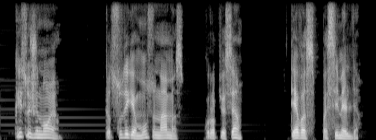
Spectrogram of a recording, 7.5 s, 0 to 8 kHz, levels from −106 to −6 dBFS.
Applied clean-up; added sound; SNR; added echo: classical method spectral subtraction.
